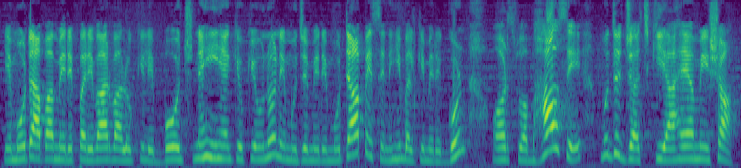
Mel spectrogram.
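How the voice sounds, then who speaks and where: A woman voicing a proud, outspoken young bride in a cartoon story, talking forcefully. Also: medium pitch, fairly quick, few pauses, soft background music, lightly acted. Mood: indignant. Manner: forceful, indignant.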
